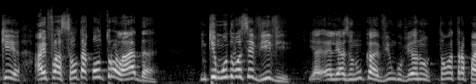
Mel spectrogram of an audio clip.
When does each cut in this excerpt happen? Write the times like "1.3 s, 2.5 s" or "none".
3.1 s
